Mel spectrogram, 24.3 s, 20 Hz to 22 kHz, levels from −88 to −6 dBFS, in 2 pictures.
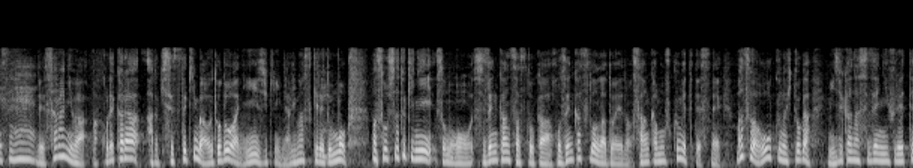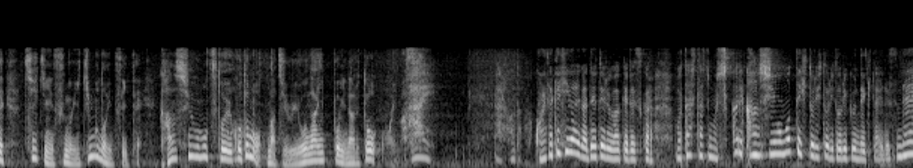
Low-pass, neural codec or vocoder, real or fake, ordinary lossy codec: none; codec, 16 kHz, 16 kbps, FreqCodec, smaller model; fake; none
